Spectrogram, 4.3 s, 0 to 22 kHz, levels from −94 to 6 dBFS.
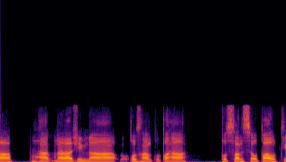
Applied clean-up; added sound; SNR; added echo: neural diffusion model UNIVERSE++.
